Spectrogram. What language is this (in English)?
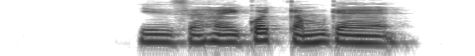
Cantonese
